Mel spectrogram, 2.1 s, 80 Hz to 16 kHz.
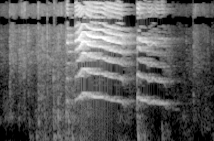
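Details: Pembroke Welsh Corgi puppies, born 31 January 2023, playing indoors in March 2023; one puppy lets out a loud, high, squealing yelp lasting about half a second, followed by a shorter, sharp second squeak before falling quiet.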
